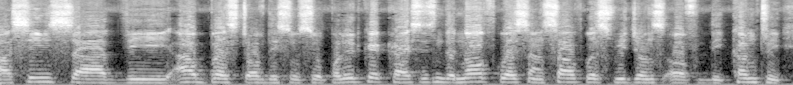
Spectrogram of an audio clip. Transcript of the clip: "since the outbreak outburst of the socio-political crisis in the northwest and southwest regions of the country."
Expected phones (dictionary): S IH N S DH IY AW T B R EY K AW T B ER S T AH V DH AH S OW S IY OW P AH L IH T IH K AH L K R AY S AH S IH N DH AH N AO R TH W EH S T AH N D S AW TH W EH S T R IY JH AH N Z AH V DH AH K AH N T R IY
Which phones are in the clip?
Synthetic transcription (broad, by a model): S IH N S DH IY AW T AW T B ER S T AH V DH AH S OW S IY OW P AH L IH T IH K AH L K R AY S AH S IH N DH AH N AO R TH W EH S T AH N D S AW TH W EH S T R IY JH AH N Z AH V DH AH K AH N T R IY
